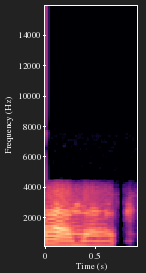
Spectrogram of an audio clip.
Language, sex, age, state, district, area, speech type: Tamil, female, 18-30, Tamil Nadu, Mayiladuthurai, urban, conversation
